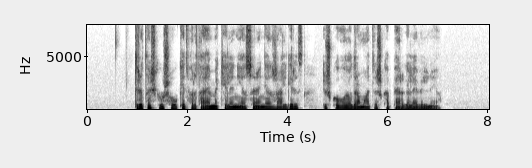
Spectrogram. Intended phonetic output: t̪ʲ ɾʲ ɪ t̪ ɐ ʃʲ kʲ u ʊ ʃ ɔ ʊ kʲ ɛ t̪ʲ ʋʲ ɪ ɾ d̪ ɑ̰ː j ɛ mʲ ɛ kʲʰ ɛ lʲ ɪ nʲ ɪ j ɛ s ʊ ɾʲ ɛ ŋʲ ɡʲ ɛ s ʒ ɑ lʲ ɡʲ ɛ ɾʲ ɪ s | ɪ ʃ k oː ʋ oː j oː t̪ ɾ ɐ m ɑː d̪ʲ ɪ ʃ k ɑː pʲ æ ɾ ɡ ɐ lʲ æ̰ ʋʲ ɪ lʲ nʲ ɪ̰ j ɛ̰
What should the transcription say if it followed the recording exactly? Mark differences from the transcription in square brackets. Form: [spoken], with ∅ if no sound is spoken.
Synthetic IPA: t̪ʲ ɾʲ ɪ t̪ ɐ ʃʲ kʲ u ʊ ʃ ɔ ʊ kʲ ɛ t̪ʲ ʋʲ ɪ ɾ [t̪] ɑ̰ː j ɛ mʲ ɛ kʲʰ ɛ lʲ ɪ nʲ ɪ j ɛ s ʊ ɾʲ ɛ ŋʲ ɡʲ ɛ s ʒ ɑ lʲ ɡʲ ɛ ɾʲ ɪ s | ɪ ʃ k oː ʋ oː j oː [d̪] ɾ ɐ m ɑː [t̪ʲ] ɪ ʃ k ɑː pʲ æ ɾ ɡ ɐ lʲ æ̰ ʋʲ ɪ lʲ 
